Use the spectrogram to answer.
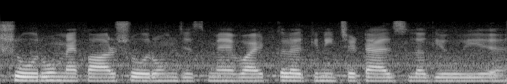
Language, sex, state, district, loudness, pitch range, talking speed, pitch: Hindi, female, Chhattisgarh, Raipur, -15 LUFS, 165-175 Hz, 155 wpm, 170 Hz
